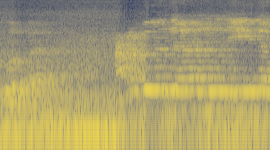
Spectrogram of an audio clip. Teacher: dibaca mendengung ya supaya indah kita tunaikan mendengungnya dua harakat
